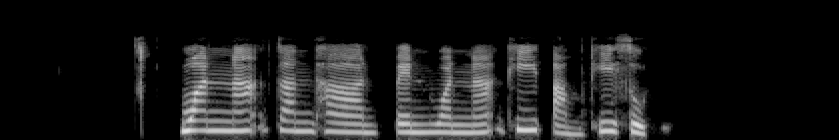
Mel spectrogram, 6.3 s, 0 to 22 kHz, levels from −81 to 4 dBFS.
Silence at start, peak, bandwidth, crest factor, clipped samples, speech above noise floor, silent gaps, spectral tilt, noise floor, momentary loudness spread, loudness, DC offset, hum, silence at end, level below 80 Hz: 1.05 s; -2 dBFS; 7.6 kHz; 18 dB; under 0.1%; over 73 dB; 1.21-1.34 s, 2.87-2.96 s; -4.5 dB/octave; under -90 dBFS; 7 LU; -18 LUFS; under 0.1%; none; 1.3 s; -64 dBFS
